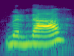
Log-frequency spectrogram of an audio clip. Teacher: you can hear that I stress the DAD more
